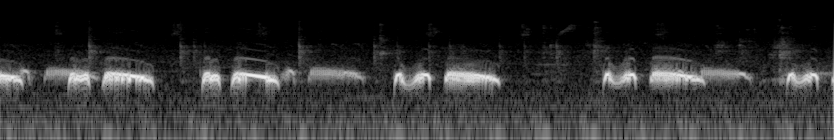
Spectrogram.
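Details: A decoy spotted dove calls for training newly caught and decoy doves; soft, low hooting coos come in short phrases, with a quick double note followed by a longer drawn coo, repeated every couple of seconds.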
